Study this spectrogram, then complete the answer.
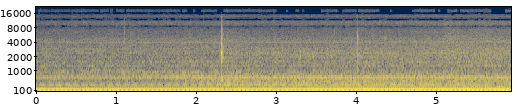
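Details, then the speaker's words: Pool pump on the suction side: the Jandy valve is turned to close off the skimmer and send more suction to the pool vacuum, with skimmer and pump baskets emptied and the impeller checked clear. A steady motor hum carries a faint hiss as the pump strains from restricted suction. "Hear that? Hear that hissing? Now you can really hear it, okay? Hear how it sounds like the pump is straining a little bit, okay?"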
